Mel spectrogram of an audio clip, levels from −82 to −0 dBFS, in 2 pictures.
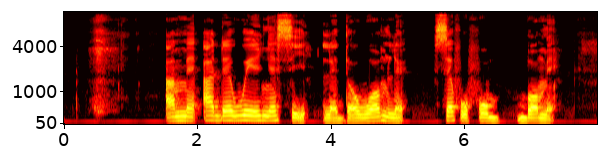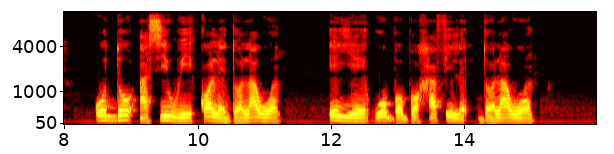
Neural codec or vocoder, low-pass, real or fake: none; 10.8 kHz; real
